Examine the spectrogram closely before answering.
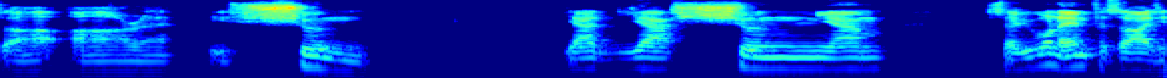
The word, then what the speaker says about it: śūnyam: app he's a light syllable the the strong syllables are our shun yeah yeah shun YUM so you want to emphasize in English would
